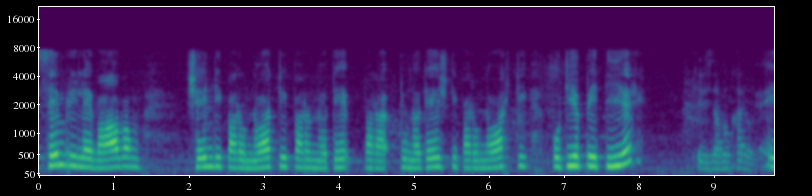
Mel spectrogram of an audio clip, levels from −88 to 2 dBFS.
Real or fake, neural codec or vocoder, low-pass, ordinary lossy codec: real; none; none; none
